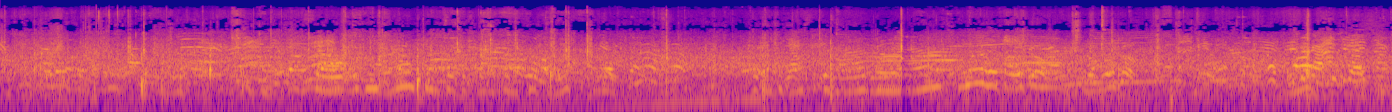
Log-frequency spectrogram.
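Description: Young male players shout and call out to each other across an open field outdoors.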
